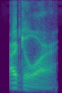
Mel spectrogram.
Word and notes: ardour: American English

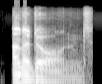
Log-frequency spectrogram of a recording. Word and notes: unadorned: British English

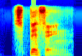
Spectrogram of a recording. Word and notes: spiffing: British English

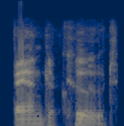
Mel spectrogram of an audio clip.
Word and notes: bandicoot: American English

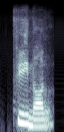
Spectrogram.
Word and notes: phenol: Indian

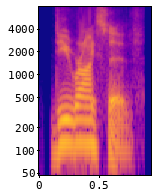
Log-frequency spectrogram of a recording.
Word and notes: derisive: American English

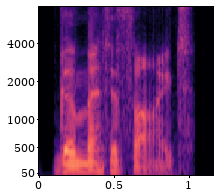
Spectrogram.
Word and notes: Gametophyte: British English

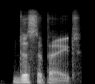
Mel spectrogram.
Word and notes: dissipate: British English

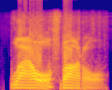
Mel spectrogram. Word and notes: Woulfe bottle: American English

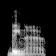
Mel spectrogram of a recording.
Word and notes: beano: British English

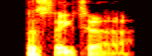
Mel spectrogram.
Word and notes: peseta: British English

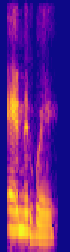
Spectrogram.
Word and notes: anyway: Indian

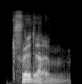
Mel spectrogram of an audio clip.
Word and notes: triduum: British English

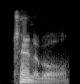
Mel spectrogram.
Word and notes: tenable: British English

